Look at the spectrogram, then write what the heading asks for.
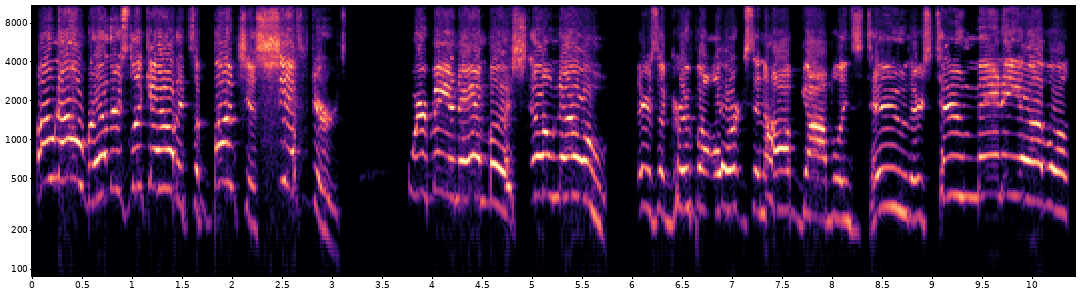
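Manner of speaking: high, loud alarmed shouting; terrified soldier yelling; panicked cry. Acted. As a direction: scream a warning of the ambush. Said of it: "someone cry out".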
